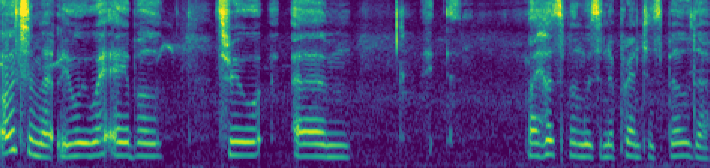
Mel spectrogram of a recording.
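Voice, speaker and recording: With a Northumbrian accent, a woman talks at a moderate pace and a fairly high pitch in a flat, monotone way. Noticeable background noise can be heard. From Northumberland. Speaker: street preacher. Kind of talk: interview answer.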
